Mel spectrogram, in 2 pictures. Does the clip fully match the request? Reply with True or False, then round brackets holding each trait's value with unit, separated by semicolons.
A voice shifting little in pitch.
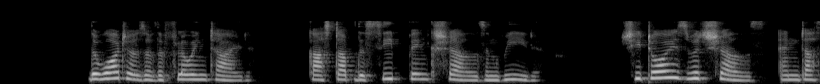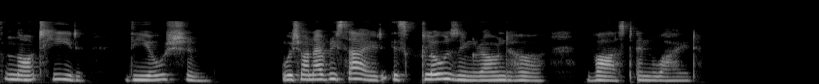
False (3.4 semitones)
